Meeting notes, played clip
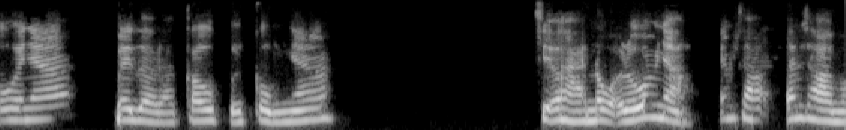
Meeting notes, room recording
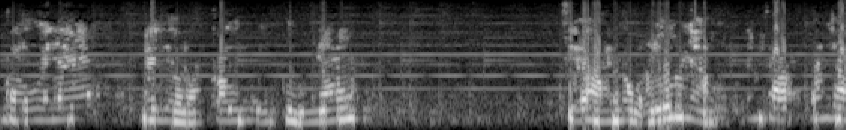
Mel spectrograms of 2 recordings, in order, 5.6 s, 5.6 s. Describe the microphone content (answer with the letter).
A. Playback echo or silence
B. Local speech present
A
